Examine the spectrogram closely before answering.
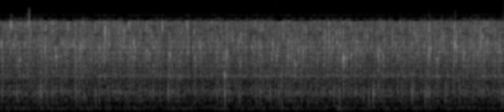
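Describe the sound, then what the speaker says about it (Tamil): Chicken pieces fry in hot oil with tomato as they are stirred, a dense, even sizzle that holds steady throughout, close and fairly soft, with no speech. "சேர்த்து நல்லா அப்படியே எண்ணெயிலே பரட்டி விடுங்க."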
